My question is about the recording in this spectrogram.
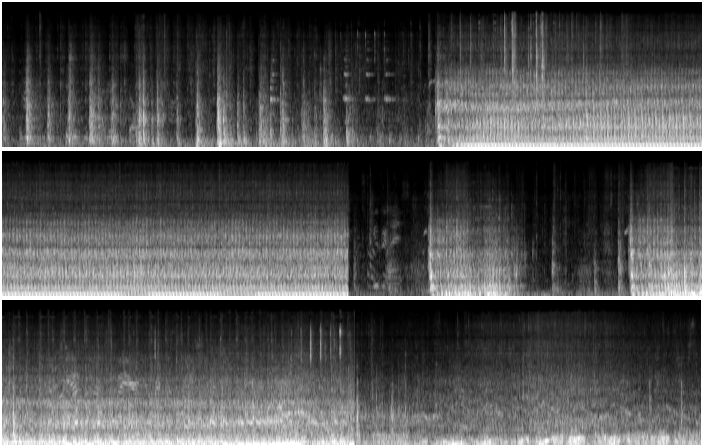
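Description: Stand-up jet ski engine, which the owner says tends to flood, starting and running. It catches about six seconds in and runs steadily for about nine seconds; a caption calls it "sounds nice". After a short break it runs again from about twenty seconds in, louder and uneven, then drops lower near the end as the craft pulls away.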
